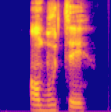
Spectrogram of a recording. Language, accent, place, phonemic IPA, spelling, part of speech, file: French, France, Lyon, /ɑ̃.bu.te/, embouter, verb, LL-Q150 (fra)-embouter.wav
- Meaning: to put a nozzle or tip on something (see embout)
